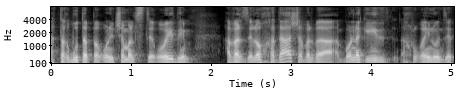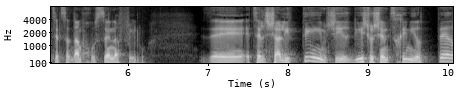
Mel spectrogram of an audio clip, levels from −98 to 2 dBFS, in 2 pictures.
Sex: male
